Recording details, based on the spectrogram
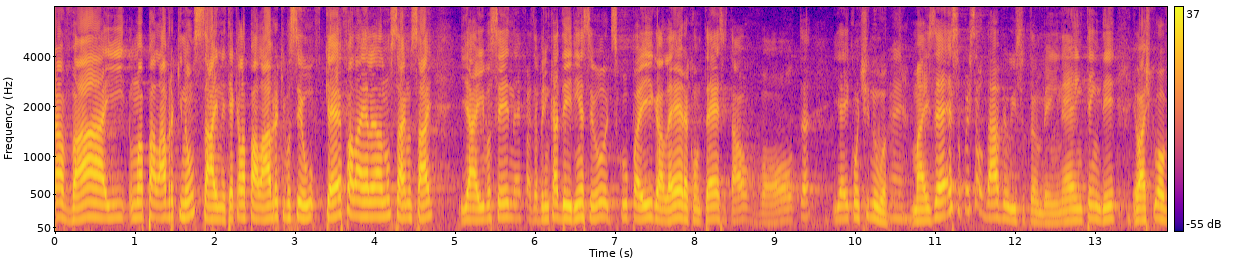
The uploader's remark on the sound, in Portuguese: AO VIVO. Esse episódio do podcast foi gravado durante o Festival CultCom, que tem o apoio do Sesc Campo Limpo.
